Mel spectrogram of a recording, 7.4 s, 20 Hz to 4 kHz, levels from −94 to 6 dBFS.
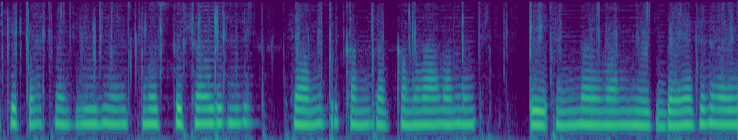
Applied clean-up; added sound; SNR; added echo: neural separator model SepFormer WHAMR!.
